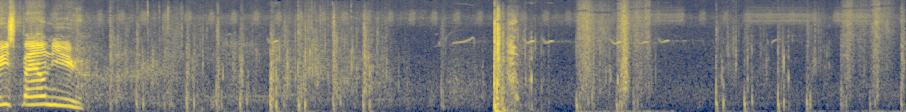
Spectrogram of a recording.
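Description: Footsteps run over dirt and rock.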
